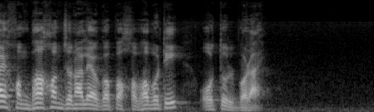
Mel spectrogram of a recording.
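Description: A man speaks clearly into a microphone, reading out news with animation.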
